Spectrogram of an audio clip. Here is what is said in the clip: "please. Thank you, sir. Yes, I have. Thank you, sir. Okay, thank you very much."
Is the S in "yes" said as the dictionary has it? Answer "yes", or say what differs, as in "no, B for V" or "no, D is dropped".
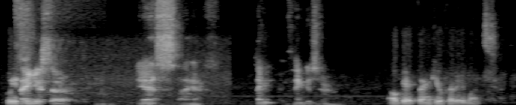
yes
